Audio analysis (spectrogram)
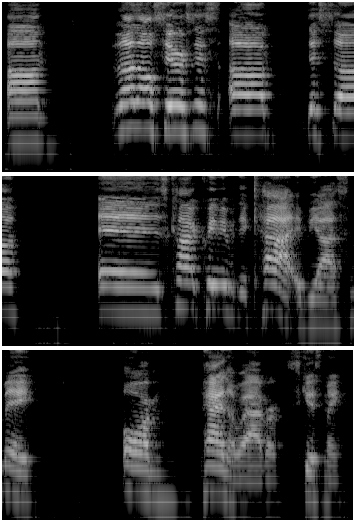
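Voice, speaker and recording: A man with a fairly high voice hosts a casual storybook read-along. He wanders off into opinionated asides and speaks straight to his listeners. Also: takes it slowly, a bit bright. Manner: digressive, opinionated commentary addressed to listeners. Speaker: podcast host.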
